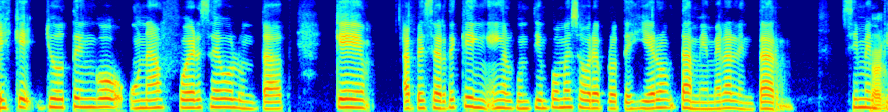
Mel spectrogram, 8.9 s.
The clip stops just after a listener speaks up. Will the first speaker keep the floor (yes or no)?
no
